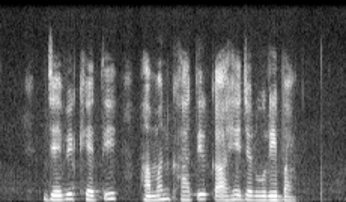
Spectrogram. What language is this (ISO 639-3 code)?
bho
